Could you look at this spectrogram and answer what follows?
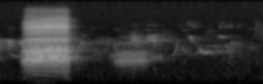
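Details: A raven gives one loud, raspy call, then a softer, shorter croak, with faint chirps from other small birds in the background.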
